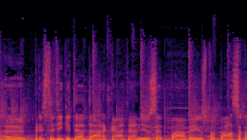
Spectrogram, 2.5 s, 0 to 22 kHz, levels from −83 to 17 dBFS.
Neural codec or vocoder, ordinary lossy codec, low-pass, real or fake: none; MP3, 96 kbps; 19.8 kHz; real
